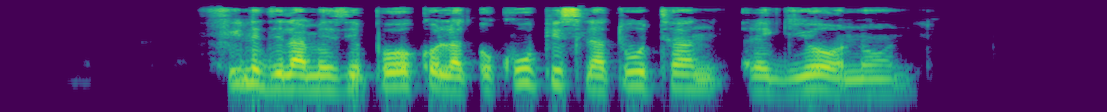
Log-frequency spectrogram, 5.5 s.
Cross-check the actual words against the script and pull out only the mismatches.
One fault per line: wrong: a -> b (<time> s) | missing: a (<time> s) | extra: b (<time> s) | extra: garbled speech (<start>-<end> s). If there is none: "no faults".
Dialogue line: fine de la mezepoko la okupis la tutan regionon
no faults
